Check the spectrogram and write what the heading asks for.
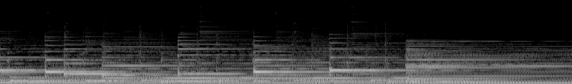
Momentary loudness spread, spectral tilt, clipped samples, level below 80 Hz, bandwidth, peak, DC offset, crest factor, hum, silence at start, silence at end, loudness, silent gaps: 6 LU; -9.5 dB/octave; under 0.1%; -32 dBFS; 8 kHz; -10 dBFS; under 0.1%; 14 dB; none; 0 s; 0 s; -25 LUFS; none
